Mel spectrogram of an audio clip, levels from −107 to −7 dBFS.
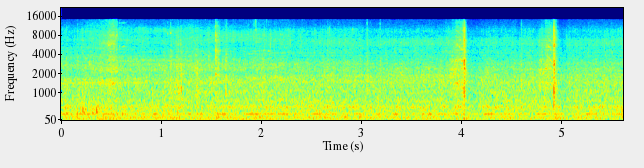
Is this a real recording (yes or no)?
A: yes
